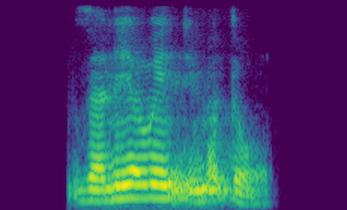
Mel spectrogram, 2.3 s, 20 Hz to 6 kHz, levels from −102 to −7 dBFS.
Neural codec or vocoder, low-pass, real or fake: codec, 16 kHz, 4.8 kbps, FACodec; 5.4 kHz; fake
